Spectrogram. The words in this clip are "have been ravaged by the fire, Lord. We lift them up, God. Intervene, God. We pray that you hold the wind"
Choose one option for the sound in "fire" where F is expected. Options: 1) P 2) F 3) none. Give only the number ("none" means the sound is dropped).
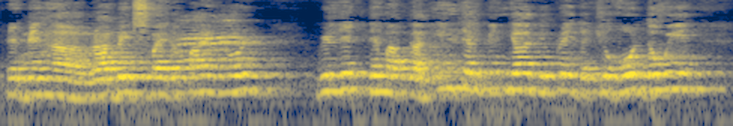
1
